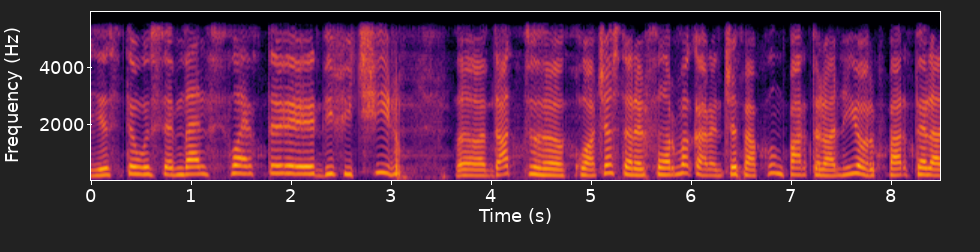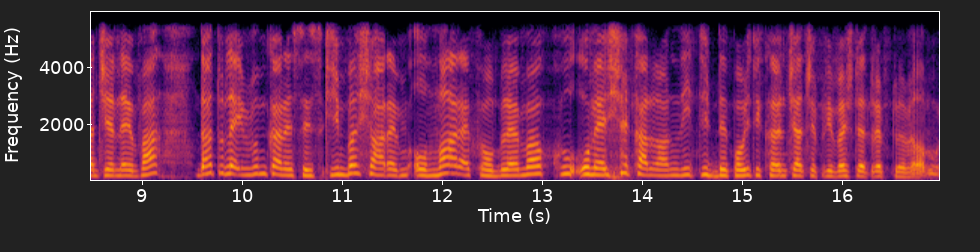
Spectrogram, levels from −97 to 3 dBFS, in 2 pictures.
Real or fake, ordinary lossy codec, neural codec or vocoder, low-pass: fake; none; autoencoder, 44.1 kHz, a latent of 192 numbers a frame, MeloTTS; 5.4 kHz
